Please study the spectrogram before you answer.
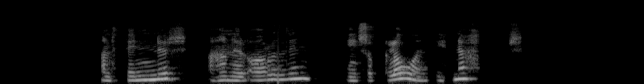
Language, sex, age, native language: Icelandic, female, 40-49, Finnish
